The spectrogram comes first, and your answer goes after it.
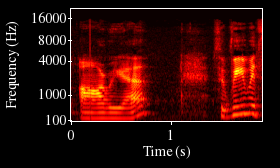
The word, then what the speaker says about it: Aria: But similarly, lots of people say Aria, and have a stronger A at the beginning of it. So how would you pronounce this? Aria is Italian for air, which is gorgeous, and in Italy they pronounce it Aria with a strong A. So that's one way of using this name. Or Aria is a solo in an opera, and another way of pronouncing it, which seems to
